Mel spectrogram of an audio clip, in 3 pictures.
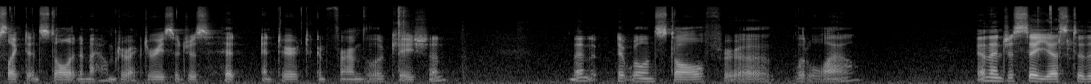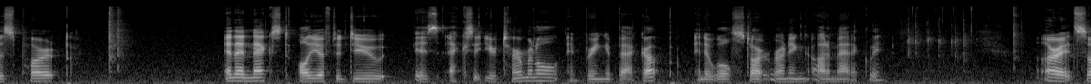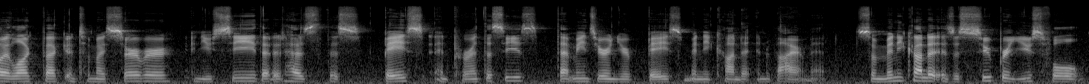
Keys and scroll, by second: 3.9 Return, 10.1-11.0 typing, 12.0 Return, 13.4 typing, 19.7-22.2 typing.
